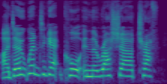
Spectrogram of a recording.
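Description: A woman's voice: mid-range voice, sing-song, normal speed, fairly bright tone, no room sound, studio quality, pitched above the performer's own voice. A woman voicing a fretful middle-aged mother chivvying her teenage daughter, as dialogue in an audiobook. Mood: impatient.

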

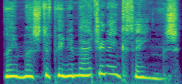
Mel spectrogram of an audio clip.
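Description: A man's voice: very high-pitched, expressive, a little fast, mellow, husky, no room sound, clean studio sound, pitched above the performer's own voice, heavily acted. A man voicing a prim, anxious little female mouse housewife in a storybook, nervous, pleading and indignant. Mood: puzzled, indignant.

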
